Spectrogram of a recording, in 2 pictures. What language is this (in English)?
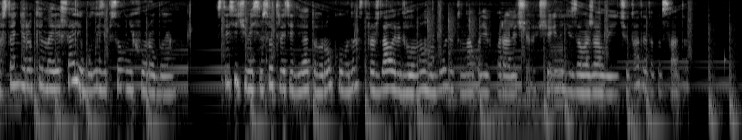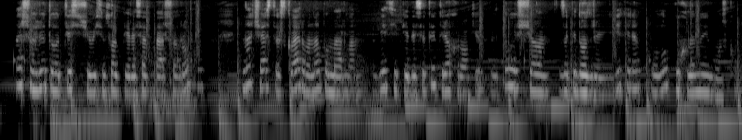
Ukrainian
